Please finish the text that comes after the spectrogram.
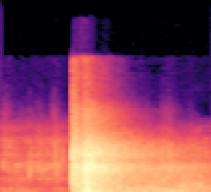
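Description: A Diwali firecracker bursts once with a sudden loud bang outdoors, its crackling blast decaying over the following second after a quiet lead-in.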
